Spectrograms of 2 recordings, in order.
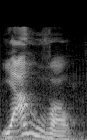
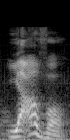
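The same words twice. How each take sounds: First: Yahuwah with hu inserted, Ya-hu-vau; rejected pronunciation. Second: Yahweh said as Ya-vau, two syllables; true-name pronunciation. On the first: Teacher showing what the name is not, rejected pronunciation. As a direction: say Yahuwah in three parts, Ya-hu-vau. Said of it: "but not". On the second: Teacher giving the name of the father, correct pronunciation. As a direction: say Yahweh without any hu, Ya-vau. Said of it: "That's the name of the father". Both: Shown as a demonstration.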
